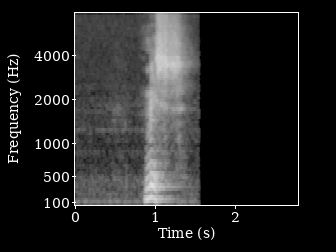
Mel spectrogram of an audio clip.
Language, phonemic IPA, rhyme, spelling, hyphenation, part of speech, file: Dutch, /mɪs/, -ɪs, mis, mis, noun / adjective / verb, Nl-mis.ogg
- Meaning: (noun) mass (service in a Catholic church); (adjective) 1. wrong 2. missed, not a hit; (verb) inflection of missen: first-person singular present indicative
